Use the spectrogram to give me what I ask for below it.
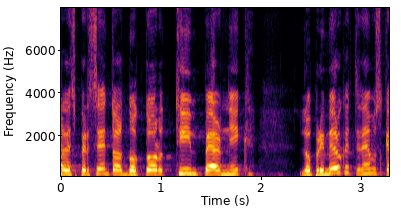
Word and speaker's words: Perenich: Con 3 sílabas, ¿es correcto? Pernick, sí, 2. 2 sílabas, sí.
